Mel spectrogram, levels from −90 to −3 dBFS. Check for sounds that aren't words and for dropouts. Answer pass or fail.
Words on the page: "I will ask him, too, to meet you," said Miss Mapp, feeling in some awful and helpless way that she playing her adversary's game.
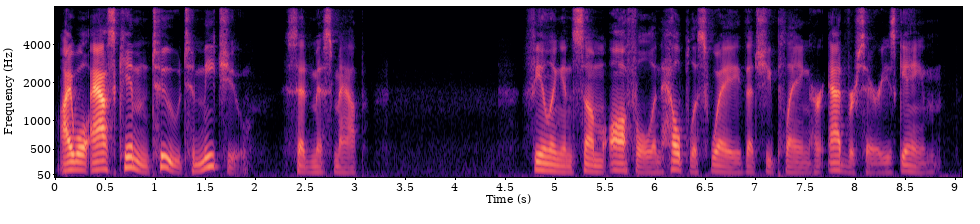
pass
